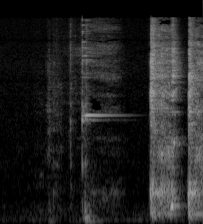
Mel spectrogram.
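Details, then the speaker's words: Adult coughing after a hit from a bowl, trying to hold the cough back: a brief whistling nasal squeak, then two harsh, explosive coughs. "it's like I'm trying to stop myself from coughing out the head I guess sorry and you're going to get all my coughing today"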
